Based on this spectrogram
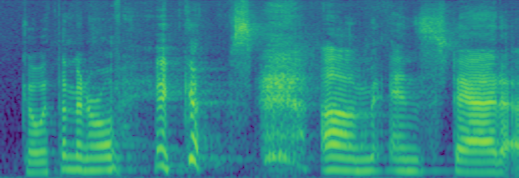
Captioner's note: laughs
